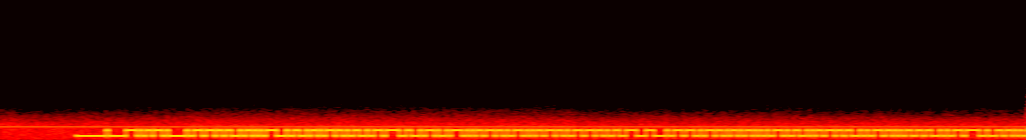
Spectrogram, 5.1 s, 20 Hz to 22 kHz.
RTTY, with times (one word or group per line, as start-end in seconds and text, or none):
0.9-1.0 A
1.1-1.6 CROWD
1.7-2.4 WATCHES
2.5-2.7 AS
2.8-2.9 A
3.0-3.5 WOMAN
3.6-4.1 DRAWS
4.2-5.1 …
